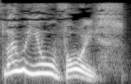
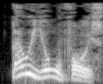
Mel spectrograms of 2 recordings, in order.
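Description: First: Very high, louder warning; urgent, pitch leaping right up; more frantic hushing. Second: High-pitched urgent warning; anxious hushing. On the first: Dog hushing watchman in the street, frantic and louder. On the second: Dog hushing watchman in the street, high and anxious. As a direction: warn him off, first take. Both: Acted.

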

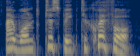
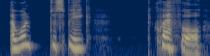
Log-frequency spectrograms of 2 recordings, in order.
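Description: First: Louder, firmer high plea. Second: High, shaking timid plea; trembling voice. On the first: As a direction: push it a little louder. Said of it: "with a little more volume". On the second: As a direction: ask fearfully, voice shaking. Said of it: "in a trembling voice". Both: Acted.

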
